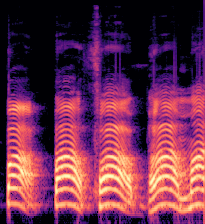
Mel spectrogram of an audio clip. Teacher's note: पा, पा, फा, भा, मा, ये आपके ओंठ मिलते हैं। पा बोलेंगे तो आपके होंठ मिलेंगे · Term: ओष्ठ ध्वनि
